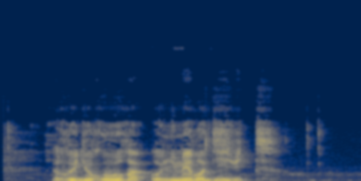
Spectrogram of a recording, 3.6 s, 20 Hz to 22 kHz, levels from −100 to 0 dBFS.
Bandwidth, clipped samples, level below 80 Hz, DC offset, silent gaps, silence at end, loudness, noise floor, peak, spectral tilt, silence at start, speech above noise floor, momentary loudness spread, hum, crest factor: 7.6 kHz; under 0.1%; -56 dBFS; under 0.1%; none; 0.9 s; -21 LUFS; -60 dBFS; -6 dBFS; -6.5 dB/octave; 0.5 s; 40 dB; 14 LU; none; 16 dB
